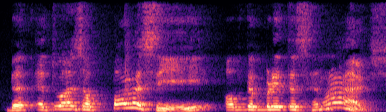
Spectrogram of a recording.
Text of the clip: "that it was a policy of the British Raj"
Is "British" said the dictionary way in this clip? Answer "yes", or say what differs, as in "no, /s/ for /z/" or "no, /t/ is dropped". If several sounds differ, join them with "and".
no, /s/ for /ʃ/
